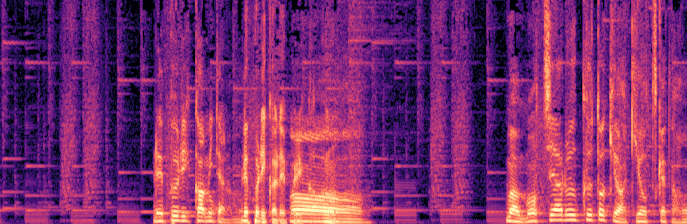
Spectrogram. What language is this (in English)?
Japanese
